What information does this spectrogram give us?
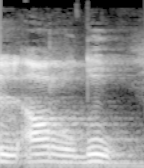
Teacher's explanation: والضاد هنا ماذا؟ مفخمة، لأنها من حروف الاستعلاء.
